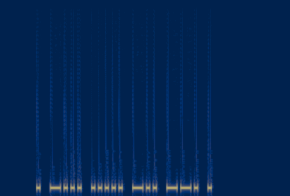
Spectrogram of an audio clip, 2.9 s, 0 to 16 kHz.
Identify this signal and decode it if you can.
Morse code, heard as a keyed tone, about 35 wpm, 700 Hz. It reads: EB5DGE
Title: DXCC-100 Call Signs - 6 Characters - 35wpm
